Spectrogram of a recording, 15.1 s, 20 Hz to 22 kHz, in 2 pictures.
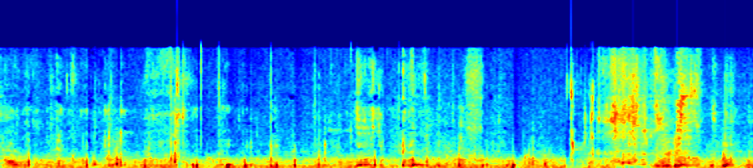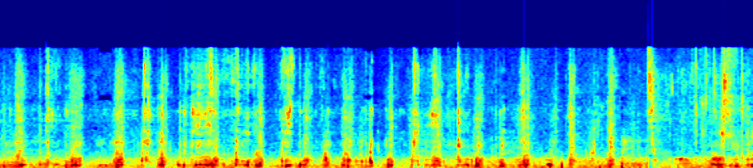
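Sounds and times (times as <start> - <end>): chewing with mouth clicks: 0.0 - 15.0.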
